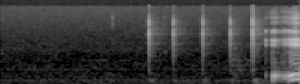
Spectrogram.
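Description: Fingernail tapping on tarot cards on a desk: about six quick, sharp clicks in under a second, after a second of near silence.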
